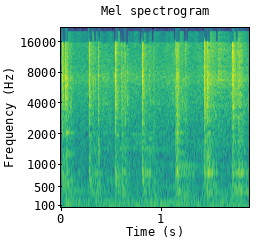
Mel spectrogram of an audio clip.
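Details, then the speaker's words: Car on lift, underside struck while checking clicking when turning and over bumps: sharp metallic clatters in bursts about every quarter second; loose, unsecured underbody shield/component rattling. "we're looking for squeaking we're looking for noise rattling noise oh guys y'all hear that they got this Underhill doing this while she hitting the bump or turning look at this"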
